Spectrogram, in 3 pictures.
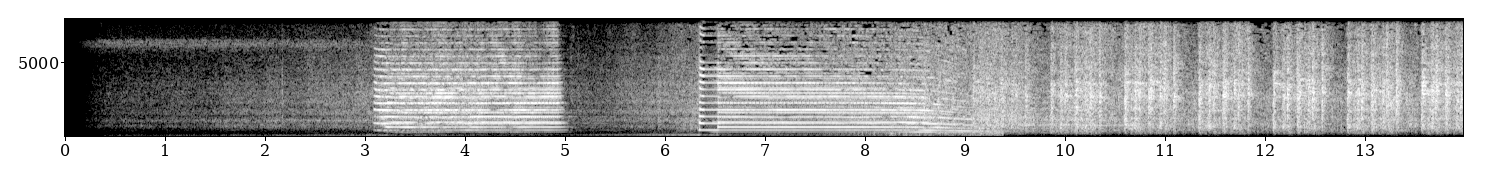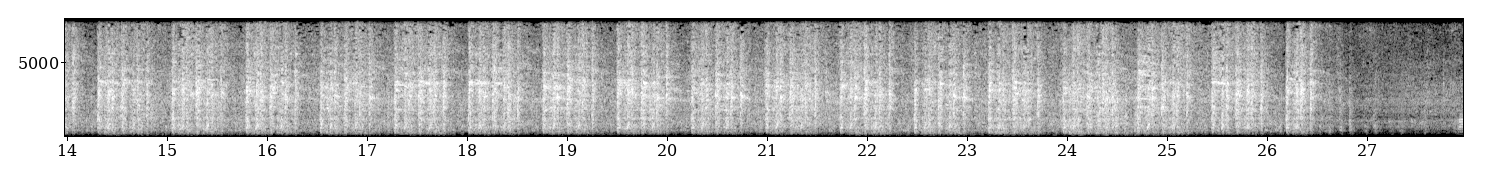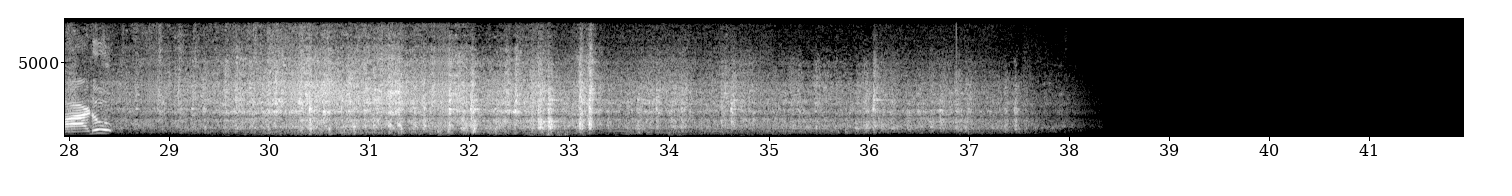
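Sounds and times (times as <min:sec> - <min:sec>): locomotive horn: 0:03.1 - 0:05.2, 0:06.3 - 0:09.5
train wheels clicking over rail joints: 0:09.0 - 0:27.9, 0:28.5 - 0:38.0.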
